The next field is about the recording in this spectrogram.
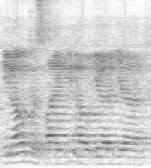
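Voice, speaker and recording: A slangy guy from the Bronx, New York, whose first language is Spanish, talks as an entrepreneur guest in a casual interview. His medium-pitched voice moves at a moderate pace, loose and rambling with lots of fillers and street slang. The recording is noisy, with the highs cut off, and he sits far from the mic in an echoey room.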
